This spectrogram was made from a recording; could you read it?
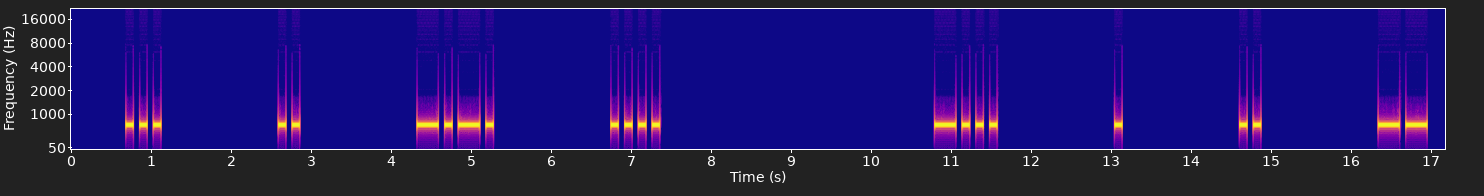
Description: Morse code, heard as a keyed tone, about 14 wpm, spaced as for 5 wpm, 700 Hz. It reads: SICH BEIM
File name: Morsekurs / Witze / Witz 21 Juli 2020, 25 F70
